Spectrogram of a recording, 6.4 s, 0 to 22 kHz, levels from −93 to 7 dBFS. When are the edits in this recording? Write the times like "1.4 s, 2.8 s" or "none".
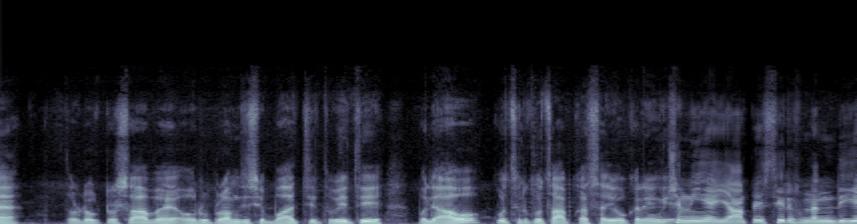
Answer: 5.0 s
